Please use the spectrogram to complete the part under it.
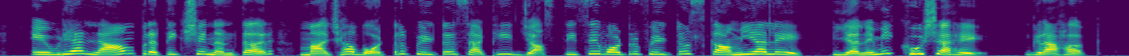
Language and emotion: Marathi, happy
